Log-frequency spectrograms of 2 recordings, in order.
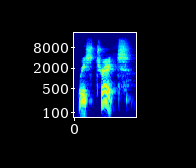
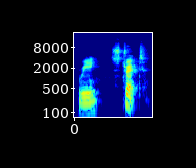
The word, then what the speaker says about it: restrict: at your flash card restrict has two syllables restrict and the emphasis or stress is on the second syllable strict and there's a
